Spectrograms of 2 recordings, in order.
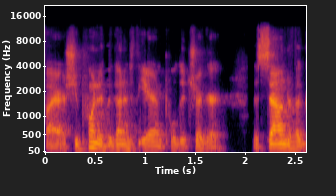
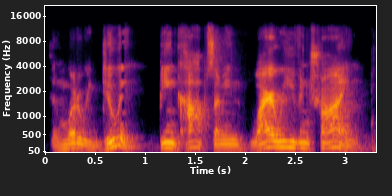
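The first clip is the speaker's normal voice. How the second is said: shocked; 5 semitones higher, 7 dB louder than usual. Acted. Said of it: "he said, shocked".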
